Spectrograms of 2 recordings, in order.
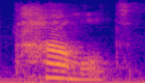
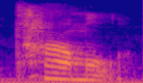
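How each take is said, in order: First: The word ends with an added t sound. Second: The word ends without any t sound. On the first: This is the northern dialect form. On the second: This is the form used in other dialects.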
